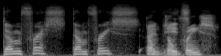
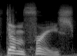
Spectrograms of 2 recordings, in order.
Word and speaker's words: Dumfries: Bit of news coming from football journalist Fabrizio Romano is that Denzel Dumfries. It's Dumfries, but I don't want to. It's like the place Dumfries in Scotland. It's spelled exactly the same.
